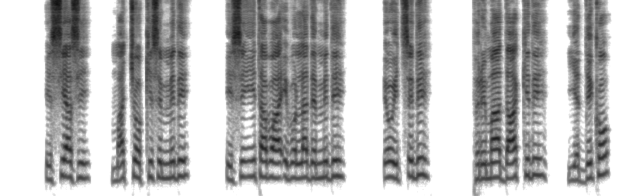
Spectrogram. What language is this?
Gofa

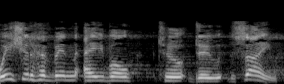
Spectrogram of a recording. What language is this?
English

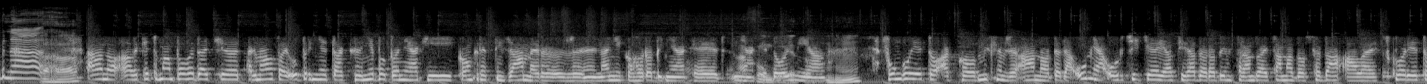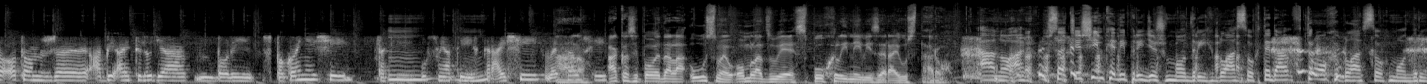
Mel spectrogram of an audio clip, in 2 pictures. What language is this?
Slovak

